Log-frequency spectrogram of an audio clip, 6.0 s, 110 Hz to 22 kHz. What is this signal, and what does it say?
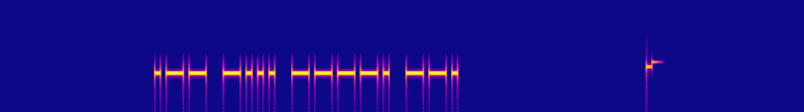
Morse code, heard as a keyed tone, about 28 wpm, 700 Hz. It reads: WB9G
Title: Call Signs - 28wpm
